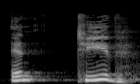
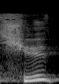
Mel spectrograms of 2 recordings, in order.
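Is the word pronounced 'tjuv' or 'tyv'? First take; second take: tyv; tjuv. First: The word has a plain 'ty' vowel sound. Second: The word has a 'tju' vowel sound. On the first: This is the standard written-language form. "på sånn bokmål" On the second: This is the local dialect form. "på Nannestad-dialekt"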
